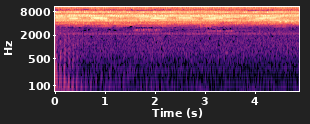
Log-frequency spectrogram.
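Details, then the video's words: Dense nocturnal insect chorus in rainforest near Corcovado National Park on the Osa Peninsula, Costa Rica: pulsing, ratcheting high buzz throughout, with a brief low pulsing sound at the very start. "Midnight Insect Chorus"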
